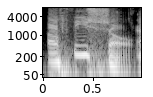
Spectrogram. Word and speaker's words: official: 词汇畅谈，这单词的拼写是呢 official，注意一下后面 cial 呢，它的发音是一个翘舌音 official。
